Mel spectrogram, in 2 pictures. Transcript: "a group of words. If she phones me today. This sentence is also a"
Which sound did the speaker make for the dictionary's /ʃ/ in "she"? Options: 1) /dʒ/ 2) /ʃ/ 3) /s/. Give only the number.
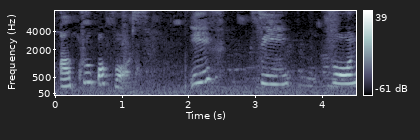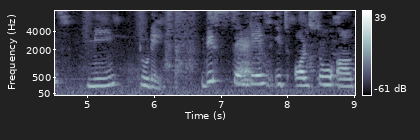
3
